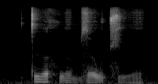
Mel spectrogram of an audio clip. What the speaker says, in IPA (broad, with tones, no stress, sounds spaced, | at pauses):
t̪ ɨ˧ ə̯ h w ə̤˨˩ m z ə˨˦ w t͡ɕ ɨ̤˨˩ ə̯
